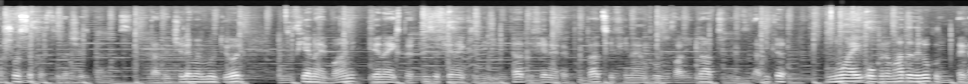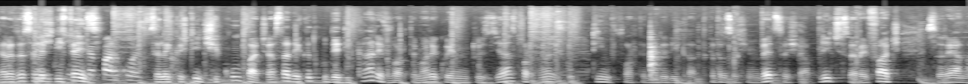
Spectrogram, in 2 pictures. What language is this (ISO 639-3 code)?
ron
